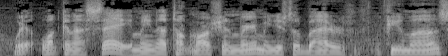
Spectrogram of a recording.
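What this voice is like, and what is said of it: Fast-talking Southern accent. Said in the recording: “That accent sometimes gets a little contagious here... Southern accents, as long as it's slow, but you do have a tendency to talk pretty fast.”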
